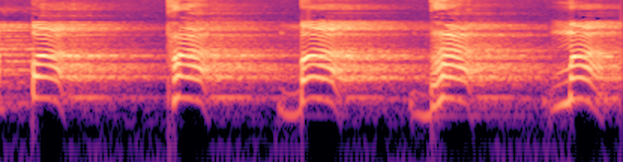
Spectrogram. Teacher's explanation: वरचा होठ आणि खालचा होठ हे एकमेकांना स्पर्श वगैरे करतात आणि म्हणून यांना काय म्हणायचंय, ओष्ठ्य.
